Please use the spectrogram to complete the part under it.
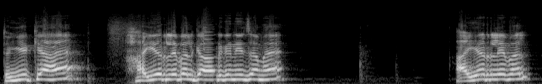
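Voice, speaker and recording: A man with a high-pitched voice lectures a biology class in a classroom. He keeps throwing questions at the students and answering them himself, switching freely between Hindi and English terms. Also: takes it slowly. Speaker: biology teacher.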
